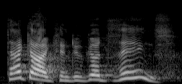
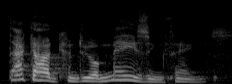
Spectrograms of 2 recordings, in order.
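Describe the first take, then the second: First: Said in the usual way. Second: Much softer, lower marvelling line; a soft, awed undertone; hushed awe. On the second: Shown as a demonstration. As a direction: drop it to a near hush in wonder. Repeated line, dropped to hush.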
